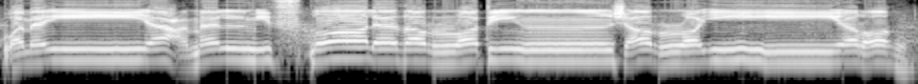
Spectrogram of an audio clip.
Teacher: এইখানে গুণ্য হবে তানউইনের পরে শিন আসছে ইকফার হরফ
